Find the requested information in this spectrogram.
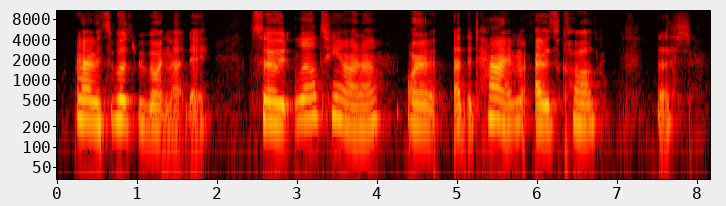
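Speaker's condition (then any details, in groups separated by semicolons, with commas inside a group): Cerebral palsy, mild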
